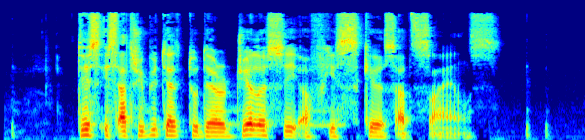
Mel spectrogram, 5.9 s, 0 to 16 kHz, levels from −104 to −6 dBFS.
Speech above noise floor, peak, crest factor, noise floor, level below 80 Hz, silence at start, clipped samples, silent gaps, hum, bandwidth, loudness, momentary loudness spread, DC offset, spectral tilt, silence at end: 44 dB; -6 dBFS; 24 dB; -71 dBFS; -62 dBFS; 0.8 s; under 0.1%; none; none; 11.5 kHz; -27 LUFS; 16 LU; under 0.1%; -3.5 dB/octave; 0.9 s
